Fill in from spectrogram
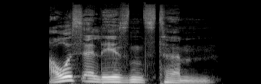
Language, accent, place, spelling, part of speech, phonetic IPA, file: German, Germany, Berlin, auserlesenstem, adjective, [ˈaʊ̯sʔɛɐ̯ˌleːzn̩stəm], De-auserlesenstem.ogg
- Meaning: strong dative masculine/neuter singular superlative degree of auserlesen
